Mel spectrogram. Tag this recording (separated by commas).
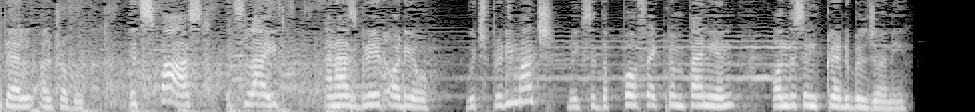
Music, Speech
